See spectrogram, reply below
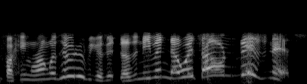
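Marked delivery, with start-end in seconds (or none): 1.4-2.9 high-pitched mocking. Real, not acted. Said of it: "repeated in high voice".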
